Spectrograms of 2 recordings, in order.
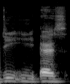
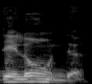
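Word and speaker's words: Deslandes: they learned is spelled d-e-s-l-a-n-d-e-s that's a french pronunciation here in jamaica people say des landes but it's actually french it's de londo so embattled president of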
